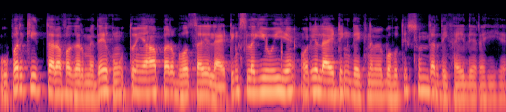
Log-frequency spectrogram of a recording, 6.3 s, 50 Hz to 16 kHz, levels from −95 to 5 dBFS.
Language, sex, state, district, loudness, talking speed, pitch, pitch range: Hindi, male, Delhi, New Delhi, -16 LUFS, 255 wpm, 130 Hz, 115-140 Hz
